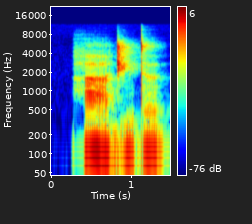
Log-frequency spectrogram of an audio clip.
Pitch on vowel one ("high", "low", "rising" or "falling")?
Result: falling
